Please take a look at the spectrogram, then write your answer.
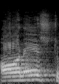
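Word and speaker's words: honest: एन ऑनेस्ट मैन, H silent हो रहा है इसलिए एन लग रहा है।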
